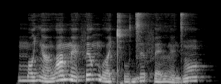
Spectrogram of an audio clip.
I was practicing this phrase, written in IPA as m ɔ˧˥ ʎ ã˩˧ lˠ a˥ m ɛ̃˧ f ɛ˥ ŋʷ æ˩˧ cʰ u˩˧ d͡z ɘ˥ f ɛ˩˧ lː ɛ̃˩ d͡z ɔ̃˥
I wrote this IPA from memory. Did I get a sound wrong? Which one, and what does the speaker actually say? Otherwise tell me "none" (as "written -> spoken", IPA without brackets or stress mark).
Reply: æ˩˧ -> a˩˧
